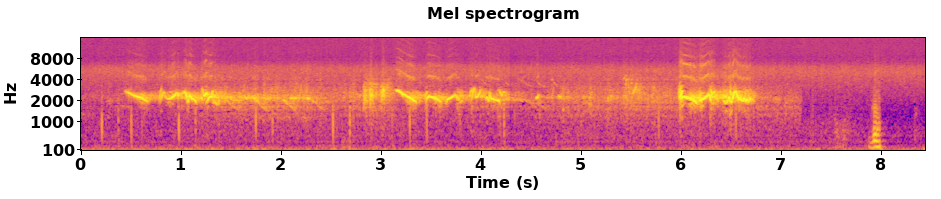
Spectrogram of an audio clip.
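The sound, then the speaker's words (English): A person whistles an imitation of an eastern bluebird's call: three bursts of soft, warbling trills, fairly clear, over a faint low hum, with a short sharp click near the end. “The brown thrasher. Eastern bluebird.”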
